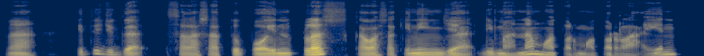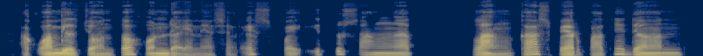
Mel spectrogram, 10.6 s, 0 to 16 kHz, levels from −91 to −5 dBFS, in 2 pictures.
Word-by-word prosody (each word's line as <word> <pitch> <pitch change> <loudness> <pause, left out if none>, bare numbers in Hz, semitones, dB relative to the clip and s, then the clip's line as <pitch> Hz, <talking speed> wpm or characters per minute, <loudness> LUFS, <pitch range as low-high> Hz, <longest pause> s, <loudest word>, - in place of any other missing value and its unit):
Nah, 105 -3 -3 0.3
itu 195 - -10
juga 110 -5 0 0.2
salah 95 -1 -6
satu 100 +3 -4
poin 100 0 +3
plus 135 - +7
Kawasaki 95 0 -1
Ninja, 105 -5 +1
di 100 - -5
mana 95 - -1
motor-motor 95 - -5
lain, 115 +10 -5 0.4
aku 110 - -7
ambil 105 -1 +7
contoh 90 +13 0
Honda 95 -1 +2
NSR 90 0 -11
SP 105 -2 -8
itu 115 +9 -10
sangat 110 -7 -4 0.4
langka 105 - +2
sparepart-nya 110 +2 -2
dan 110 +1 0
105 Hz, 135 wpm, -32 LUFS, 95-115 Hz, 0.4 s, plus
